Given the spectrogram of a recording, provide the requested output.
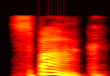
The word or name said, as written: spaak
